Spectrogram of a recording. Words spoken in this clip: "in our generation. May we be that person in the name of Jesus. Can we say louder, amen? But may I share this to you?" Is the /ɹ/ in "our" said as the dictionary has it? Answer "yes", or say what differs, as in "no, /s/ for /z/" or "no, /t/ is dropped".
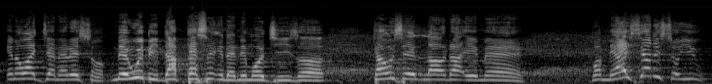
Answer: no, /w/ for /ɹ/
